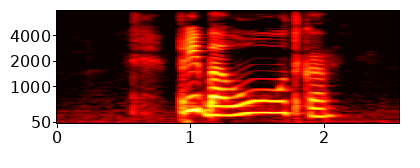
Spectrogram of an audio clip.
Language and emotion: Russian, positive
